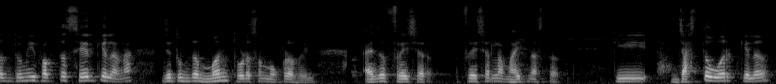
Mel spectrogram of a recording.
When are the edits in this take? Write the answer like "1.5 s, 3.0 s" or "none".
3.5 s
